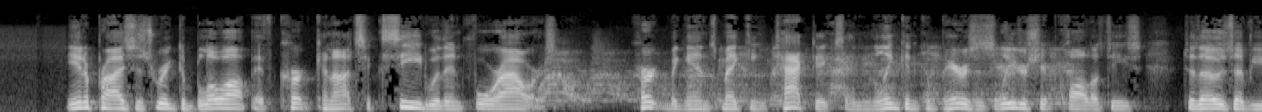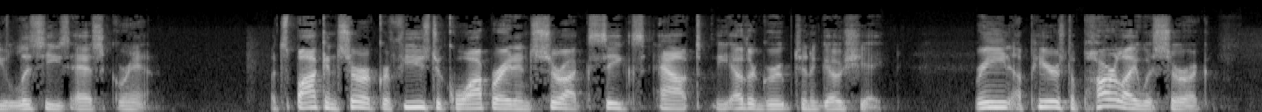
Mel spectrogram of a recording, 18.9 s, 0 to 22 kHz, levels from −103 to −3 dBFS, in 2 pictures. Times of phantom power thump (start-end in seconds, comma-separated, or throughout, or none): none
